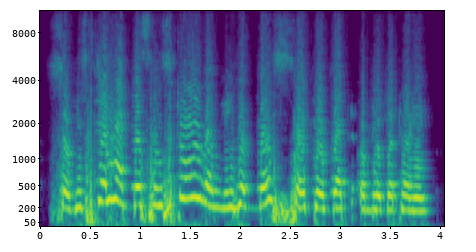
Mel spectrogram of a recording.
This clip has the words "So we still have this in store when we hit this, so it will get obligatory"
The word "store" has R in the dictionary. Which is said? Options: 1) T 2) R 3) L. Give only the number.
3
